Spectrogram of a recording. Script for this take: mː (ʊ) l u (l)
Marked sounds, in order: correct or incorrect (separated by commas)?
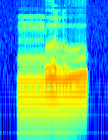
correct, incorrect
